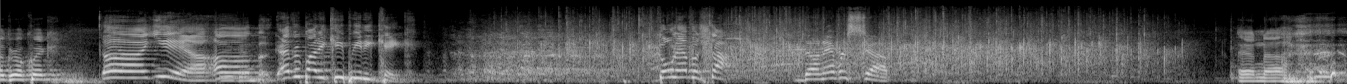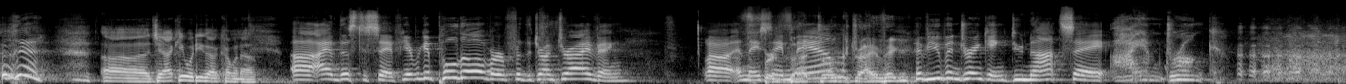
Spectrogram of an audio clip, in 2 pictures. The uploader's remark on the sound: Live from the Bumbershoot Festival in Seattle, WA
